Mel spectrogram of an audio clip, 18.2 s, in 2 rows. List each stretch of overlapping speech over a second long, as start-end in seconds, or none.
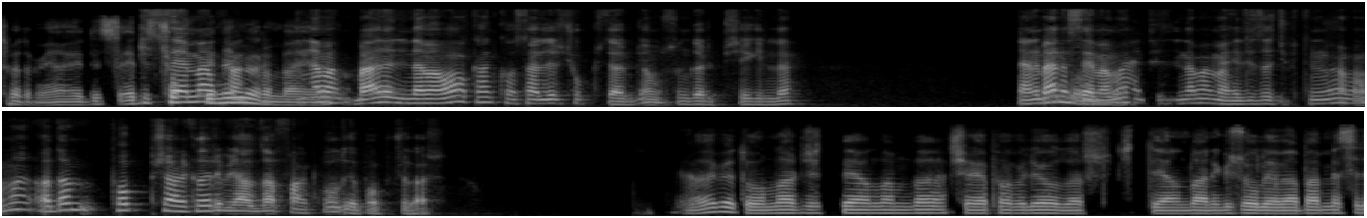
0.9-2.2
